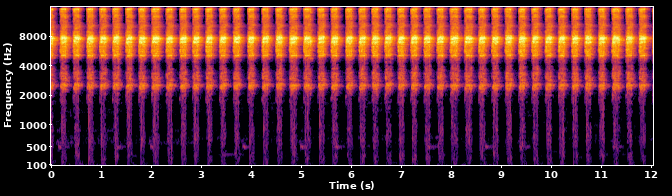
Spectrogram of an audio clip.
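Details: Night-calling katydid known locally as walang kecek: a shrill, rhythmic series of high buzzy chirps, evenly spaced at close to four a second, sustained without pause.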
